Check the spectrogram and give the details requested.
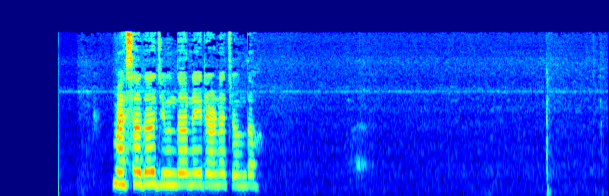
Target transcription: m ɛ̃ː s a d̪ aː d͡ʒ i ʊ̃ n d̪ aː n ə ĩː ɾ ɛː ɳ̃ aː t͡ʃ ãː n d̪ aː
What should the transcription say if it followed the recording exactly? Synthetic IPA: m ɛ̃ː s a d̪ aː d͡ʒ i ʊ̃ n d̪ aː n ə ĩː ɾ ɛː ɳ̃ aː t͡ʃ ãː n d̪ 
